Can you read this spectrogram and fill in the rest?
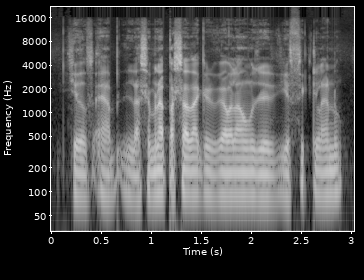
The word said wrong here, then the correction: Diocleciano: no sé si lo he pronunciado bien. Diocleciano. Diocleciano.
